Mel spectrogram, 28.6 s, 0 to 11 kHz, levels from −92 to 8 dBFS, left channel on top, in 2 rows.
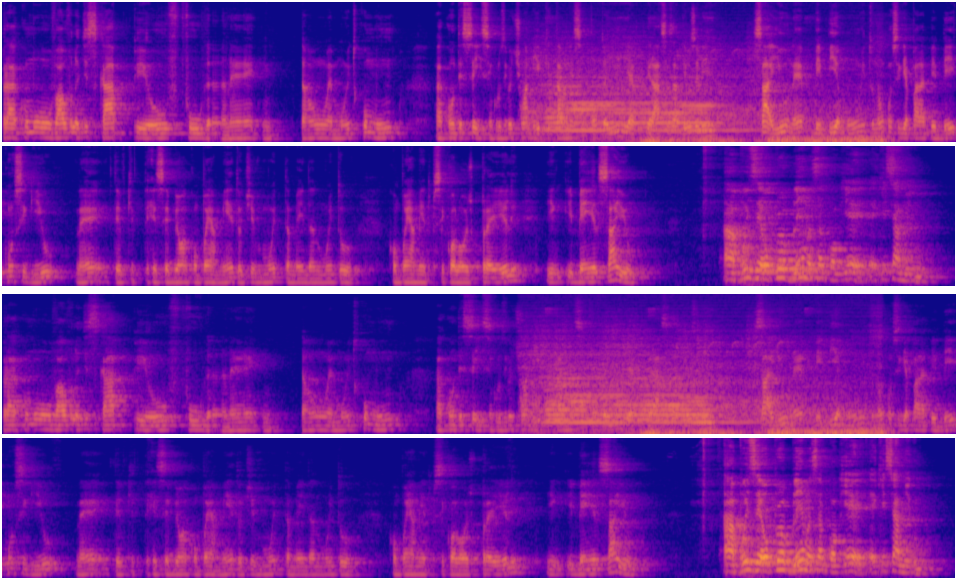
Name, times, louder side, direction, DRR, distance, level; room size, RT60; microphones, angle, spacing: voice 1, 0.0-4.1 4.5-5.9 6.5-10.7 11.3-15.1 15.4-19.6 20.2-22.1 22.5-23.8, left 4 dB, 80° left, 10 dB, 0.7 m, -34 dB
sound 1, 7.7-13.2, right 1 dB, 20° right, 1.0 m, -31 dB
voice 2, 25.1-28.1, right 3 dB, 80° right, 5 dB, 1.3 m, -27 dB
18.0 x 12.5 x 2.2 m, 1.1 s
head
